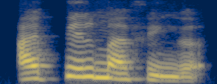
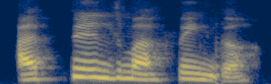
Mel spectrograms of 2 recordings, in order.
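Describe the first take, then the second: First: The D sound at the end of peeled is dropped. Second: The D sound at the end of peeled is heard. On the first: The speaker calls it right. "sound D sometimes disappear" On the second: The speaker calls it wrong. "I think I should not say I peeled"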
